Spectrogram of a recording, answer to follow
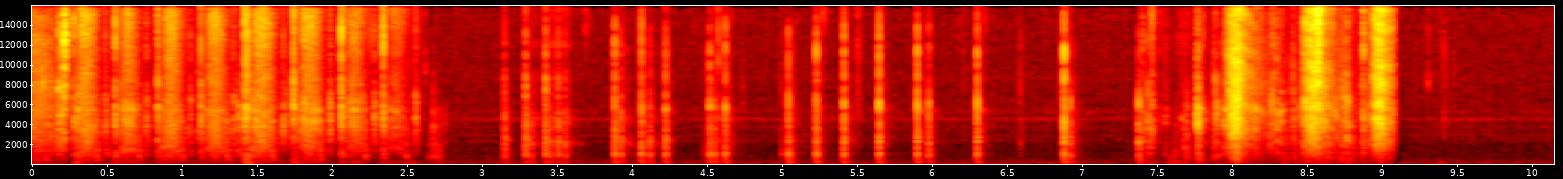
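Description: Hand-held trigger spray bottle misting a vivarium: a quick run of squirts at first, then scattered short squirts and clicks, and two stronger squirts shortly before it stops about a second before the end.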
